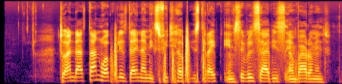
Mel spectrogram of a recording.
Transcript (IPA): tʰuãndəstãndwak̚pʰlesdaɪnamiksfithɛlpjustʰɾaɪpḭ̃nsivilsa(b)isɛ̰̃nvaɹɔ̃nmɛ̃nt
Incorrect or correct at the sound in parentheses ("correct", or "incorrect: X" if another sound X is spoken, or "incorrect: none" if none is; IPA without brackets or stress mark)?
incorrect: v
